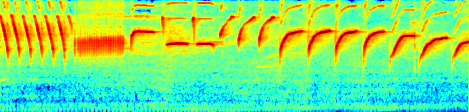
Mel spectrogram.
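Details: A canary, described as singing once it hears another canary, gives a quick trill, a buzzy tone, clear whistles, then a row of rising, swooping whistled notes repeated about twice a second.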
